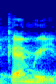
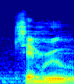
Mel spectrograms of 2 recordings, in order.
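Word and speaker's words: Cymru: to my delight, yeah, that's the strange way you pronounce it, Team Camry, because Camry means Wales. And the Welsh say Camry, they don't say Simru or so.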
